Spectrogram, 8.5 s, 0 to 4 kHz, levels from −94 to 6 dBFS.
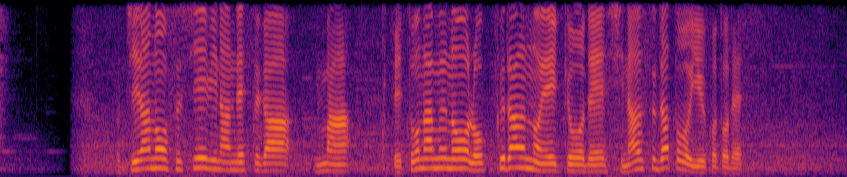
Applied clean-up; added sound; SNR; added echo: none; none; none; none.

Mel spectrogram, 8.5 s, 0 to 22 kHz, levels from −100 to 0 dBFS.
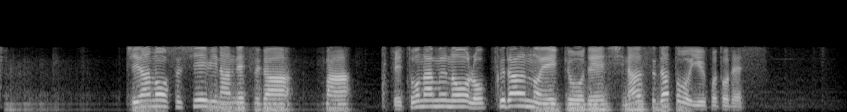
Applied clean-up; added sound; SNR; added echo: neural mask model RNNoise.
